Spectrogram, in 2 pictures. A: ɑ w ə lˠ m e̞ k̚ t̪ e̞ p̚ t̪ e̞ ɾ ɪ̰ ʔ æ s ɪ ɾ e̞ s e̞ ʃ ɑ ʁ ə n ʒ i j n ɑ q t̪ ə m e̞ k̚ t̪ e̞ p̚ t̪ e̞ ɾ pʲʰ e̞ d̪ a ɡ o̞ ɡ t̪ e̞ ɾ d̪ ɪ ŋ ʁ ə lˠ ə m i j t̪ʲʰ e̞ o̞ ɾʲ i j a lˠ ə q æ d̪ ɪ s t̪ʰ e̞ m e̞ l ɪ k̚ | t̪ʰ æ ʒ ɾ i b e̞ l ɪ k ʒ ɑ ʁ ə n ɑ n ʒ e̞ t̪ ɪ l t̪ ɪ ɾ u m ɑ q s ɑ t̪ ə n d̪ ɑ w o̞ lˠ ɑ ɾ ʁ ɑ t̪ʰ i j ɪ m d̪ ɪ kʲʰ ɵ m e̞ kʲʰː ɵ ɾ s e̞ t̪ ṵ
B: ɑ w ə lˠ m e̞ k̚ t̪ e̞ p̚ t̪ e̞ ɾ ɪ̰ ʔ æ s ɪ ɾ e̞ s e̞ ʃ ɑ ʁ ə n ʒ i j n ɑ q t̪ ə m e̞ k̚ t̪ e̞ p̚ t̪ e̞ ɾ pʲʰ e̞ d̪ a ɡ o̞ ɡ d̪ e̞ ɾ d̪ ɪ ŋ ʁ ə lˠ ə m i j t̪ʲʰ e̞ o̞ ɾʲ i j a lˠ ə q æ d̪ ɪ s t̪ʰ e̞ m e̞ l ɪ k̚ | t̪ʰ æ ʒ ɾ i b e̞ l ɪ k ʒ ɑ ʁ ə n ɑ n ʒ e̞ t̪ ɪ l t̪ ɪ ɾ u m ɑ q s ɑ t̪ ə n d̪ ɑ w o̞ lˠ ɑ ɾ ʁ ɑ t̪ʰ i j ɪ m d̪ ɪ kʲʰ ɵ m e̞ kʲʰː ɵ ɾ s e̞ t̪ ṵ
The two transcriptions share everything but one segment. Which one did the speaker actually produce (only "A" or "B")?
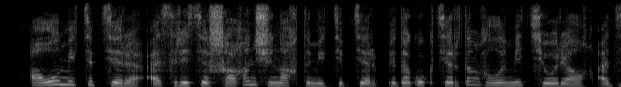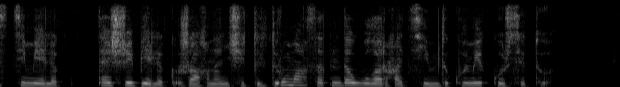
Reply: A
